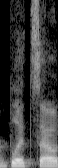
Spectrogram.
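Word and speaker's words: Blitzø: Um, so and I know you are a writer and voice actor for Blitzo the O is silent and yes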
